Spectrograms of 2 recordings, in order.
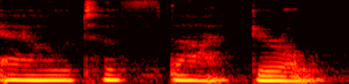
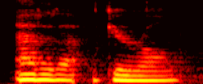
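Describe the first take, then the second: First: Each word is said separately and carefully. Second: The words are linked and reduced together. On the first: The speaker calls it wrong. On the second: The speaker calls it right.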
